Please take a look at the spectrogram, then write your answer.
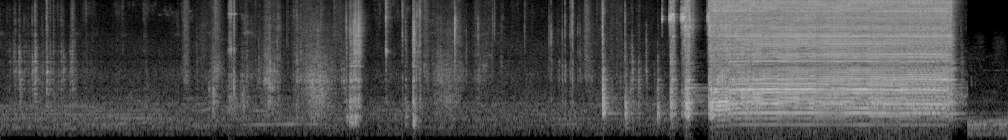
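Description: Nut and washer being fitted onto a Chevelle pitman arm, with scattered metallic clinks and tool handling followed by a loud sustained burst of a power tool tightening the nut, close by.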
